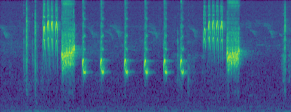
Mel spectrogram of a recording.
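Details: Bird calling: a run of short, evenly spaced double notes at middle pitch, set between two louder, harsher buzzy bursts with high overtones, in a quiet setting.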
